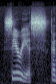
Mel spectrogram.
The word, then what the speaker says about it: serious: S가 이렇게 단어의 가장 앞에 오고 뒤에 모음이 온 경우 보통 S는 보통 쌍시옷에 가깝게 좀 세게 발음이 된다고 설명드렸죠. 자, 그리고 E는 OE가 없네. 에오e 소리 중이 소리로 쓰였습니다. 리을 소리 나고요. IUS 덩어리 철자는이 소리가 나니까 연결하면 serious가 되죠. serious.이 RI은 표기는 주로 하는데 실제 발음은 리보다는 리에 가깝게 소리가 난다는 점도 앞에서 설명을 드렸었죠.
